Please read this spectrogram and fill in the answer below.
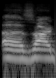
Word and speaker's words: Czar: Yeah, it's Czar.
